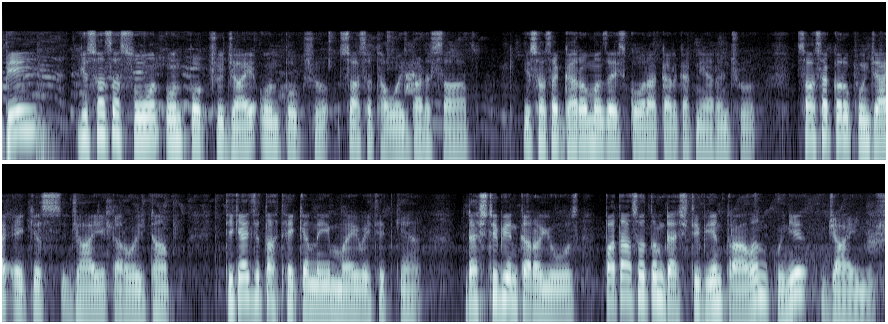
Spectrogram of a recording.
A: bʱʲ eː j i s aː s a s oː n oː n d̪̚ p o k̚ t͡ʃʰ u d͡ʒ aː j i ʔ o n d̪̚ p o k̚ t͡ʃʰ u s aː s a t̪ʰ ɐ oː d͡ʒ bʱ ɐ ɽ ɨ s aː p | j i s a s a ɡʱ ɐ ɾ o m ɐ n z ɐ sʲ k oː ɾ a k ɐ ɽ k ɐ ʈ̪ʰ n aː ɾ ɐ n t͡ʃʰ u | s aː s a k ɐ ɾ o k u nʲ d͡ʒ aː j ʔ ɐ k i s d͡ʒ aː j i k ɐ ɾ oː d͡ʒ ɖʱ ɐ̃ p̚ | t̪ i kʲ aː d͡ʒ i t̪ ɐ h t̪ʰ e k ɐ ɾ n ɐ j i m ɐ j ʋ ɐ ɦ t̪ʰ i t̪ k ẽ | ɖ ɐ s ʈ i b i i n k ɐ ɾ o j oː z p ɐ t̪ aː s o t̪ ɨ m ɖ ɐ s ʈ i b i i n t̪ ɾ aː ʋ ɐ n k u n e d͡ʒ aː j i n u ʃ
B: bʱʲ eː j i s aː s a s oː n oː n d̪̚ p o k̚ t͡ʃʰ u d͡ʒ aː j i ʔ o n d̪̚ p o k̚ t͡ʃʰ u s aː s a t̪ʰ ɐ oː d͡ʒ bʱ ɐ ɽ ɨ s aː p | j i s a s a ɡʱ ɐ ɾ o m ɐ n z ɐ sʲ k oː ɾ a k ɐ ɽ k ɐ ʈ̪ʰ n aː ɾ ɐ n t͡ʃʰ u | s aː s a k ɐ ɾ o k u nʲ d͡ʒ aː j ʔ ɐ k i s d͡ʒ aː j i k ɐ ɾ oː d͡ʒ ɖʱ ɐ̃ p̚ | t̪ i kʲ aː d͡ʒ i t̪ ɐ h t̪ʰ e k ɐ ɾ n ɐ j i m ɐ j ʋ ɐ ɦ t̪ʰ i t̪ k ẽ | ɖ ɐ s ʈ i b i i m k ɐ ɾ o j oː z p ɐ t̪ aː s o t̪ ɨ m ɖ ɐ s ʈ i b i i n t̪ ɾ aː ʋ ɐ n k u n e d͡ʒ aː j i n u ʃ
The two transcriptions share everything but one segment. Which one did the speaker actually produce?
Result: A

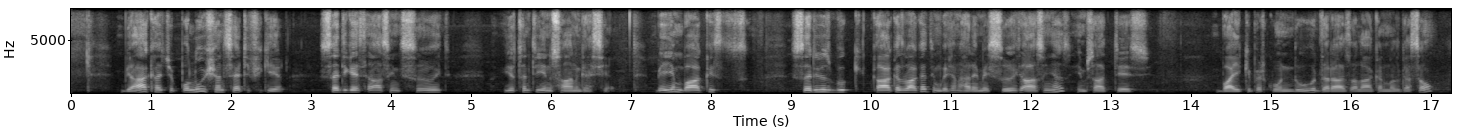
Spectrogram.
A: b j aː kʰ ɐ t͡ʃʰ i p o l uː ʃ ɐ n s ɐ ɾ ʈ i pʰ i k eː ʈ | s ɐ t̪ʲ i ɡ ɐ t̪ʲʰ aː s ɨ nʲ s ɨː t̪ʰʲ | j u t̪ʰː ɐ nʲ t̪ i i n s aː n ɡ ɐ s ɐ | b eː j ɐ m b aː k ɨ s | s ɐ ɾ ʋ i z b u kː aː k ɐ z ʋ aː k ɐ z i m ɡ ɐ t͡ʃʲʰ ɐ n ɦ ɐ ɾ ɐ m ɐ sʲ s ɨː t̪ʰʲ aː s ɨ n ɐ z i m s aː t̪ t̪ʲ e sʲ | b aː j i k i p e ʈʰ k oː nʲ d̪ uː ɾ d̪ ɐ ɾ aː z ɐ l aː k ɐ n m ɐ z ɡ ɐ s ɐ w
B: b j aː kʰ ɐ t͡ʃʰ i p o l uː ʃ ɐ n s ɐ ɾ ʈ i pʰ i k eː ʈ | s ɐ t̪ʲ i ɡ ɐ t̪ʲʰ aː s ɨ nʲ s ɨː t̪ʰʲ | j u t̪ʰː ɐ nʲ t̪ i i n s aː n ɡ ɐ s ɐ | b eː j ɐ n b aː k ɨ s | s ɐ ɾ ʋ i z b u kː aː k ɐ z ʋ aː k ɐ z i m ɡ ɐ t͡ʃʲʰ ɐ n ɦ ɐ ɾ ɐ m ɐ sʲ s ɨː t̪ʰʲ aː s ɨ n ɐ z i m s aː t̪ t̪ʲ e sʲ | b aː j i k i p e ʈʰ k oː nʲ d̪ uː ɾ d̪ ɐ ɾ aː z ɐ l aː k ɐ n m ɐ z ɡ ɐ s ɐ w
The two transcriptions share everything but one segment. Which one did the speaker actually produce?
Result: A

